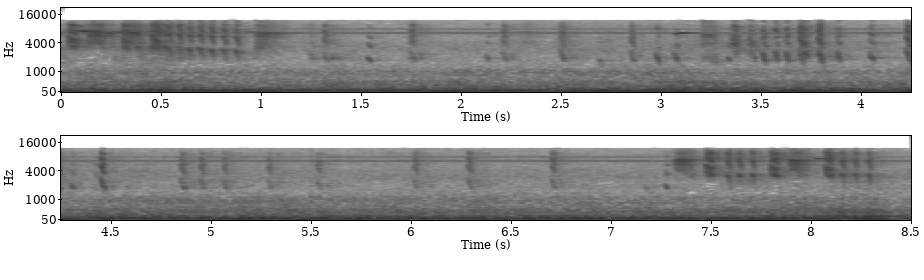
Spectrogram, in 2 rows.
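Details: Backyard feeder hummingbirds, 2013, giving rapid runs of high, dry ticking chips and stuttering chatter bursts, busiest at the start and end, with a constant low hum behind.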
